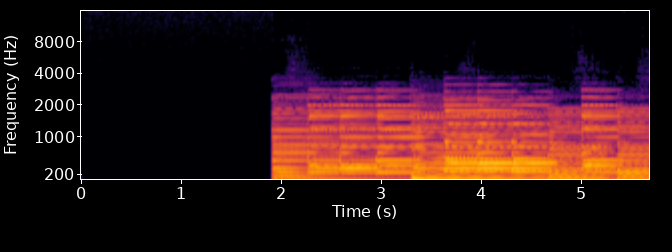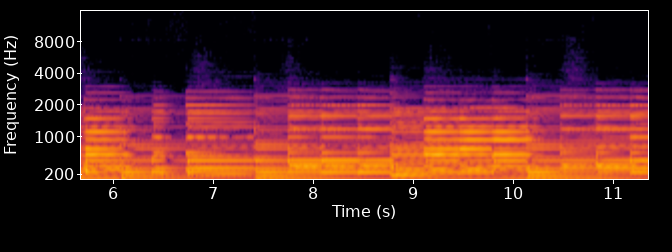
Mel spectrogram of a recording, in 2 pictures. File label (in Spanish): PIANO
